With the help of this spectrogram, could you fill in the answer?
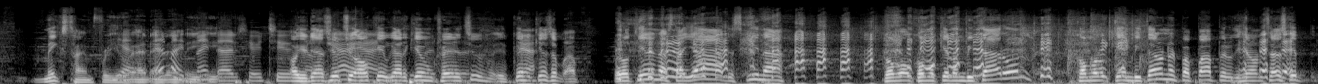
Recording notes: This is from a Live Broadcast from Horchateria Rio Luna located in Paramount, Ca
